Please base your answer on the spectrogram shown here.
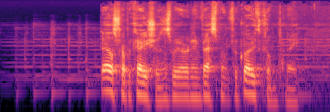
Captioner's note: voiceover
